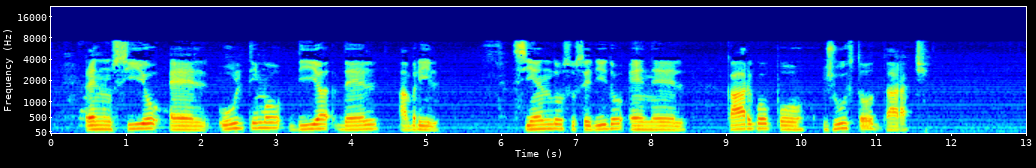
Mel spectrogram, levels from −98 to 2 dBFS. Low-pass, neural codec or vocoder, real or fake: 7.2 kHz; none; real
